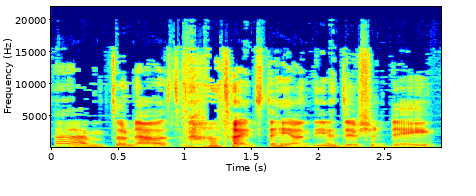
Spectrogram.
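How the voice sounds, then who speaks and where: A woman co-hosting a casual podcast, chatting and recapping a story with a relaxed, talky manner. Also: mid-range voice, moderate pace, husky. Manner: chatty, recaps with many "like" fillers. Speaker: podcast co-host. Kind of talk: casual chat.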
